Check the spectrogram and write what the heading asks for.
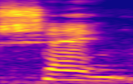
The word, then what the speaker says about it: Shang: Okay, it's Shang, not Shang.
